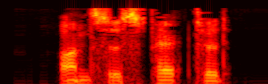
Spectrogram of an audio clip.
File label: "unsuspected", english; adjectives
